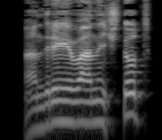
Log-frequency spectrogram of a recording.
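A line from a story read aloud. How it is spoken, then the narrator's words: Shouted. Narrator (Russian): крикнула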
